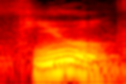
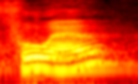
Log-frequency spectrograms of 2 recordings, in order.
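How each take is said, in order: First: A y sound comes before the vowel. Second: The vowel starts directly with no y sound. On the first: The speaker calls it right. "fuel with a y" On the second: The speaker calls it wrong. "It's not fuel"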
